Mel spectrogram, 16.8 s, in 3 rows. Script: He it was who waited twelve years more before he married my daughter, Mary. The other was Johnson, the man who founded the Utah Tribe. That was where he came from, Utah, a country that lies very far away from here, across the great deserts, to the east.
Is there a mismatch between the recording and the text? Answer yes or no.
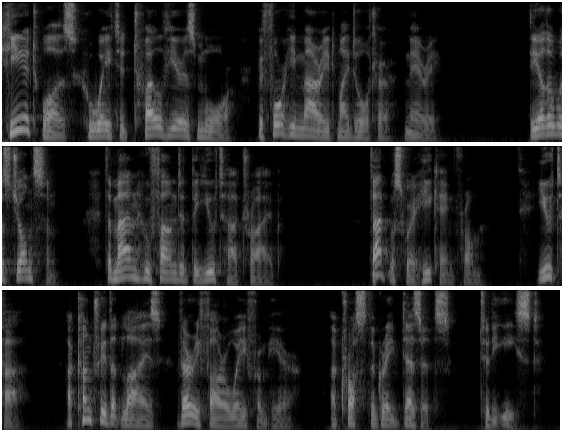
no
